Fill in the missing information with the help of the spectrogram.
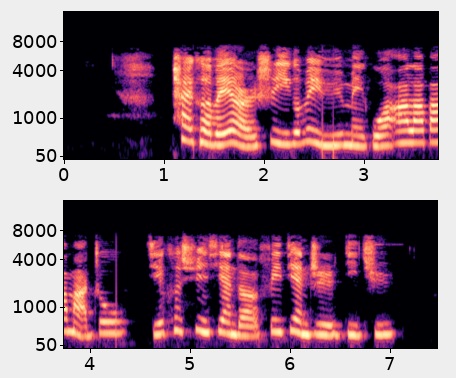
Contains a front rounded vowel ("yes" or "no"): yes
